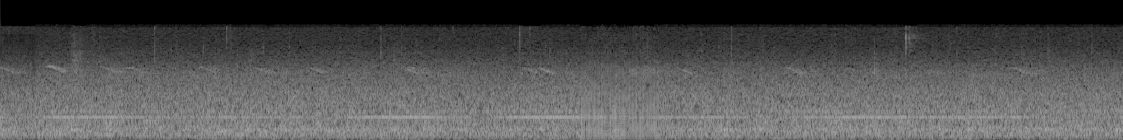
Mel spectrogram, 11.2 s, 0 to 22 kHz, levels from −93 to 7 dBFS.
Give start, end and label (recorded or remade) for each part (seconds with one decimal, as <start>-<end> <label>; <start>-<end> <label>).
0.0-5.8 recorded; 5.8-6.6 remade; 6.6-11.2 recorded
